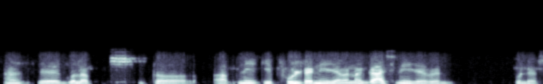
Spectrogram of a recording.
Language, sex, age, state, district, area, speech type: Bengali, male, 18-30, West Bengal, Murshidabad, urban, conversation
